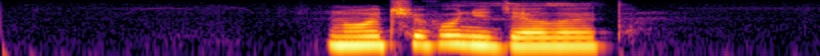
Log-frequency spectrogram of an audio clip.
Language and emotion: Russian, neutral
